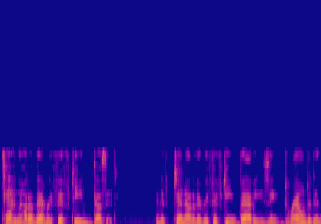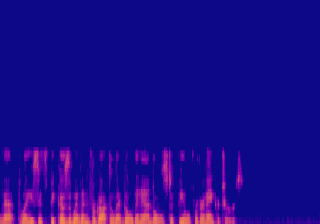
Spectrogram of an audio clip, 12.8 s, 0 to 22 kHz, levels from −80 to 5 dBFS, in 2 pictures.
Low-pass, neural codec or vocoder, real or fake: 7.2 kHz; vocoder, 22.05 kHz, 80 mel bands, HiFi-GAN; fake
